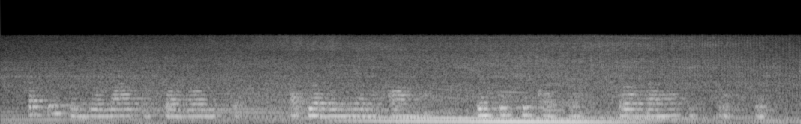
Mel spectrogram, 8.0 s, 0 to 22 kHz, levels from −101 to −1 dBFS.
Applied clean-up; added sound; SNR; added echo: none; Idling / Truck; -2 dB; reverberation time 0.7 s.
